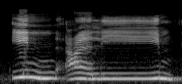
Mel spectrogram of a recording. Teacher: Bila jelas, dia tak ada dengung dan jangan tahan lama. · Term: izhar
